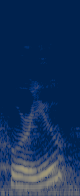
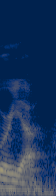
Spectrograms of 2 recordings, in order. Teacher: I'd probably keep it as you, with the oo sound. Ya with the schwa is an option, and it's not going to sound too casual or too unprofessional, but I would say both of these options are good.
